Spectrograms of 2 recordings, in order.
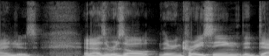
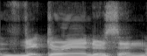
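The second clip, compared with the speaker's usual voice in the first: rigid, stiff, put-on secret-agent style voice; 4 semitones higher than usual. Saying a designer's name like an agent in the Matrix, in a Matrix agent voice. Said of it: "I believe you have to say it like that, like you're an agent in the Matrix".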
